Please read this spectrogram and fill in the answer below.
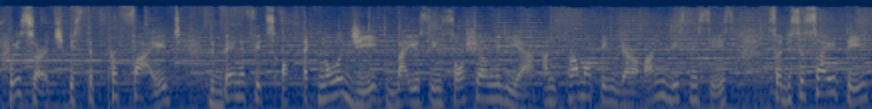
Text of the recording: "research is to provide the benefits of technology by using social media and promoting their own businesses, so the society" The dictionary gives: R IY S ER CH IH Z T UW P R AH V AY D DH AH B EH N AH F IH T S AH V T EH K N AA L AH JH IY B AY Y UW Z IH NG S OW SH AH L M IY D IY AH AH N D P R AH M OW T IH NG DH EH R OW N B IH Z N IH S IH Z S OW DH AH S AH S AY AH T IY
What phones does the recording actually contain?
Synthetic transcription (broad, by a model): R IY S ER CH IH S T UW P R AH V AY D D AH B EH N AH F IH T S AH F T EH K N AA L AH JH IY B AY Y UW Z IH NG S OW SH AH L M IY D IY AH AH N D P R AH M OW T IH NG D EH R OW N B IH S N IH S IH S OW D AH S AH S AY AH T IY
